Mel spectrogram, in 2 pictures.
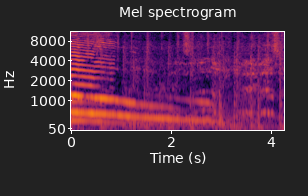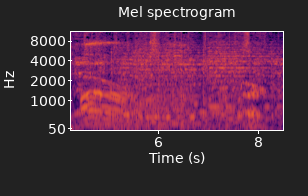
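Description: A long, sliding wolf howl opens, falling slowly in pitch, followed by several wavering overlapping howls over a dense, steady background of percussive taps and other noise.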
